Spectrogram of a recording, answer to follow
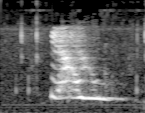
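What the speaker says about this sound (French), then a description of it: "Il y a un chat." A Minecraft cat lets out a single drawn-out meow lasting just under a second, clear and close against a quiet game background with faint soft ticks.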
